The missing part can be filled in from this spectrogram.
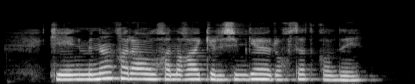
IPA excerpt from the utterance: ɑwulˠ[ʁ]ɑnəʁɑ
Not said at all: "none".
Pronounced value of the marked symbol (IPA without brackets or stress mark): χ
